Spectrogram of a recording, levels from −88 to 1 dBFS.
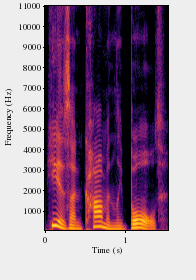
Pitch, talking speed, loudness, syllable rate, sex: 175 Hz, 155 wpm, -16 LUFS, 4.8 syllables/s, female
